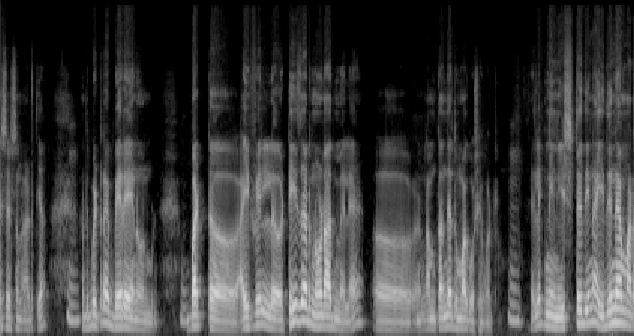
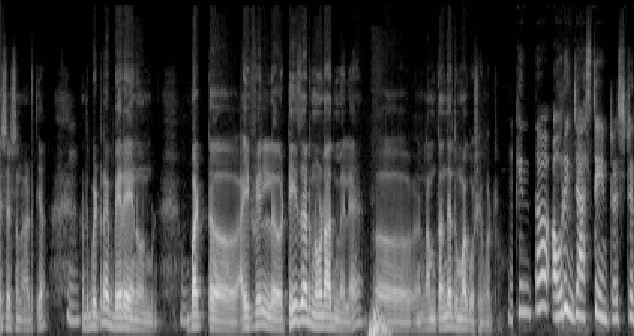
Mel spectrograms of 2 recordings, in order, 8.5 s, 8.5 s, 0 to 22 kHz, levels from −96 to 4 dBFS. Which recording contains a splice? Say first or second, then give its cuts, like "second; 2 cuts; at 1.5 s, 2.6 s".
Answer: second; 1 cut; at 6.9 s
